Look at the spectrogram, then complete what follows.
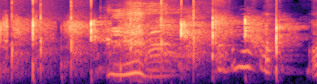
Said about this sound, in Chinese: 觉得你很棒啊！快点帮他鼓掌。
